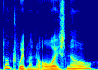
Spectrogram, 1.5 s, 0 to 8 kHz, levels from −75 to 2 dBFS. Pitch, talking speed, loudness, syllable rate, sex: 125 Hz, 165 wpm, -17 LUFS, 4.4 syllables/s, male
